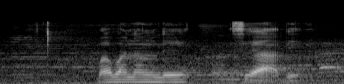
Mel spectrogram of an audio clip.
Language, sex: Tswana, male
